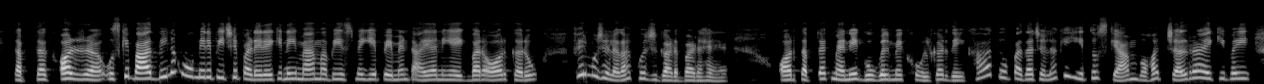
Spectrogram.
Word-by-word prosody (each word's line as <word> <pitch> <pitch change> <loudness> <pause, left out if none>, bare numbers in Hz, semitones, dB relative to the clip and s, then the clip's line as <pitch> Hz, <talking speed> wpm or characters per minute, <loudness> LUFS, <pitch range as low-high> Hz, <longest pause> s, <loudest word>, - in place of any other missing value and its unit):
तब 210 - +2
तक 230 -1 +1
और 265 0 +10 0.3
उसके 380 +10 -1
बाद 270 0 +10
भी 345 - +1
ना, 280 - 0
वो 375 - +1
मेरे 330 0 0
पीछे 320 +1 0
पड़े 235 -4 +1
रहे 225 0 +3
कि, 270 - -7
"नहीं 260 +1 0
मैम, 240 +1 0
अभी 245 +1 -3
इसमें 240 +1 -6
ये 235 0 -1
पेमेंट 225 0 -2
आया 200 +2 0
नहीं 220 0 -5
है, 210 - +1
एक 190 -2 -6
बार 215 0 +3
और 210 +3 +2
करो। 205 +1 -1 0.4
फिर 450 +3 0
मुझे 310 -10 -2
लगा, 205 +1 0
कुछ 270 -6 -4
गड़बड़ 185 -1 0
है 165 -3 -8 0.6
और 210 0 +4
तब 220 - +3
तक 260 0 +1
मैंने 235 +2 +3
गूगल 220 +1 +1
में 225 - -1
खोलकर 210 +2 -5
देखा, 200 - -5
तो 310 -2 -5
पता 235 -1 +1
चला 235 +2 -5
कि 400 - -2
ये 250 - -3
तो 295 - -2
स्कैम 220 -4 -2
बहुत 245 +8 -3
चल 210 +1 +2
रहा 310 0 +3
है 280 -2 +2
कि 275 +2 -9
भई, 270 0 0
235 Hz, 250 wpm, -23 LUFS, 210-265 Hz, 0.6 s, और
